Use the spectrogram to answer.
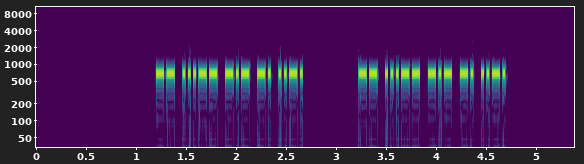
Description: Morse code, heard as a keyed tone, about 48 wpm, 700 Hz. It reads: M3KNF M3KNF
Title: DXCC-100 Call Signs - 5 Characters - Repeated 2x - 45wpm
